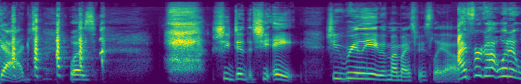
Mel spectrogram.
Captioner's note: gasps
